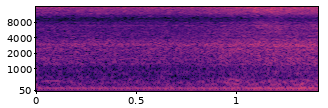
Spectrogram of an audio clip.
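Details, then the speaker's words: 2007 Ford Mustang after replacing fouled and damaged spark plugs that caused stalling, power loss and misfire: low steady idle rumble with no stumbles, firing evenly and healthy. "great, man. It sounds so smooth. I love it. Awesome. Hell yeah. It's ready to go. That fixed the problem."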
